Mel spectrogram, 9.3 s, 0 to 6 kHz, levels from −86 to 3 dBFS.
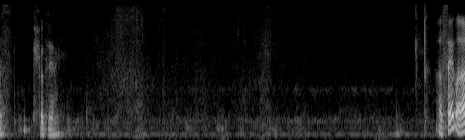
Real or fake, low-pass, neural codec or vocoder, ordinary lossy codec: fake; 5.4 kHz; codec, 16 kHz, 2 kbps, FreqCodec, larger model; none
